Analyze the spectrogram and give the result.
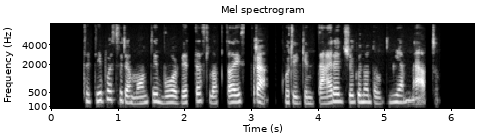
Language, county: Lithuanian, Kaunas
